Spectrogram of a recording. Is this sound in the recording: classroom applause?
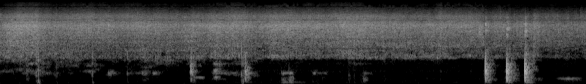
no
